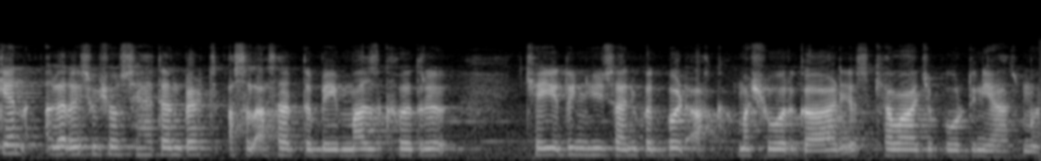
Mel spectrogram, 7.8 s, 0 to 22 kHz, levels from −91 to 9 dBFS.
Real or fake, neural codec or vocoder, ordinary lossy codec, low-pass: real; none; none; 7.2 kHz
